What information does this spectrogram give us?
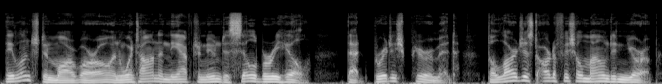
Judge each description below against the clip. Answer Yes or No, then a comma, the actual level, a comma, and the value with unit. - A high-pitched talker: No, low, 120 Hz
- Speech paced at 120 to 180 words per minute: No, average, 200 wpm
